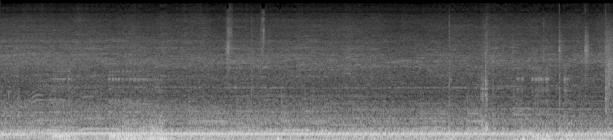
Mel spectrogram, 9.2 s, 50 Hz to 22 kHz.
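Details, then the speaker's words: Lexus GS300 with naturally aspirated 2JZ six, after fixing a coil-pack wiring/water misfire: steady, even low rumble with constant hum and no stumbles in park and gear; VCT light stays off, no misfire returning. "VCT light never came on it's a parking brake so that's good it ain't misfiring again so we might try to take it another quick drive around the block"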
